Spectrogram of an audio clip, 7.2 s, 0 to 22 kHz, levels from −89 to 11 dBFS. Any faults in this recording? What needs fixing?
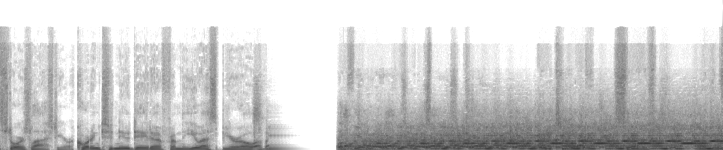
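A feedback howl starts at 2.54 s and runs to the end. Two devices in the room share the call, so each trip from loudspeaker to microphone adds level. The repeats narrow to a tone near 1 kHz and pulse about every 400 ms. At its loudest it sits about 8 dB above the speech. Mute one device or use headphones to break the loop.

From 2.71 to 3.40 s a stretch of about 660 ms is missing, likely a long network dropout. The receiver carries the last sound forward as a fading buzz or hiss, and roughly 350 ms of that gap is silence. The audio then resumes later in the stream without the lost part. A steadier connection or a larger jitter buffer would help prevent it.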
